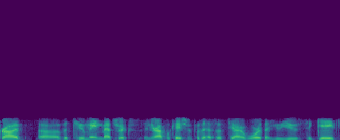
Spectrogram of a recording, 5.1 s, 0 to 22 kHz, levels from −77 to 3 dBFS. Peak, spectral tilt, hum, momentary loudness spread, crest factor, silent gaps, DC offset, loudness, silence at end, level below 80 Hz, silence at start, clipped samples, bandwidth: -4 dBFS; 3 dB/octave; none; 9 LU; 20 dB; none; under 0.1%; -24 LUFS; 0.1 s; -76 dBFS; 0 s; under 0.1%; 3.7 kHz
